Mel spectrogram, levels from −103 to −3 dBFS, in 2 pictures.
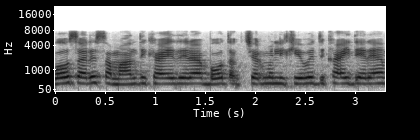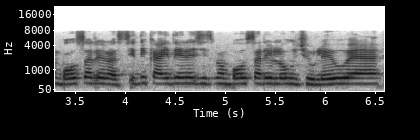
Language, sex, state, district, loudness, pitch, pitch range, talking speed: Hindi, male, Odisha, Nuapada, -14 LUFS, 255 Hz, 250-265 Hz, 275 wpm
